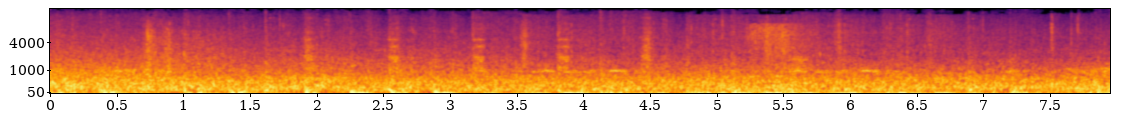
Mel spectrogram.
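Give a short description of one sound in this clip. Footsteps crunch on grass and gravel.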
